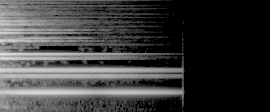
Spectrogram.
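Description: A bell-ding sound effect from a subscribe-button animation's notification bell being clicked. It is one bright ding with several ringing tones that fade away over about a second and a half.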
